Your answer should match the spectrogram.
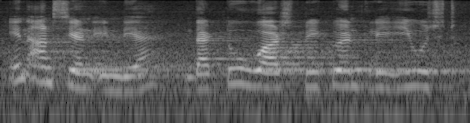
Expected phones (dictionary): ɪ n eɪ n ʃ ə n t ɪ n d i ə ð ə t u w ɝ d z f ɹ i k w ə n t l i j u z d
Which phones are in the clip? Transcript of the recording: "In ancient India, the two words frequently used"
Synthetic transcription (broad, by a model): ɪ n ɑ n s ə n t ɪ n d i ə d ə t u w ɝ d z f ɹ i k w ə n t l i j u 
